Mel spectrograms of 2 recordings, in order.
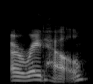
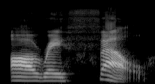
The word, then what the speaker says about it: Aredhel: it's a TH noise. Oh, I was close. You were clear Of close. So in my it's head, the before I knew that, I was pronouncing it Aredhel, uh-huh. but it's supposed to be Arethel.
